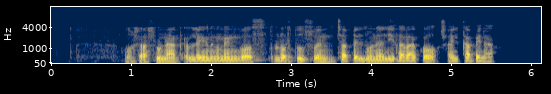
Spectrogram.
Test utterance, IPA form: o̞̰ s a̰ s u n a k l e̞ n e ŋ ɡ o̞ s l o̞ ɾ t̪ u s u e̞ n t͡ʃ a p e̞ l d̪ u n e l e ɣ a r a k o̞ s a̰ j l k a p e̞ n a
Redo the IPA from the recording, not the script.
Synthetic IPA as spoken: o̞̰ s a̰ s u n a k l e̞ n e ŋ ɡ o̞ s l o̞ ɾ t̪ u s u e̞ n t͡ʃ a p e̞ l d̪ u n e l i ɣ a ɾ a k o̞ s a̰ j l k a p e̞ n a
